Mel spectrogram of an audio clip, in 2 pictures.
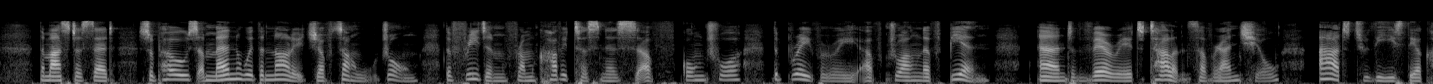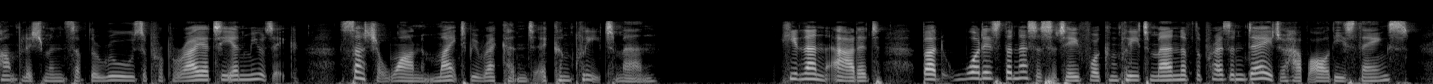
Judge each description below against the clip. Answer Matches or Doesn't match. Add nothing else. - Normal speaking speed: Matches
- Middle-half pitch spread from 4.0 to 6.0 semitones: Matches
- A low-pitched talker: Doesn't match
